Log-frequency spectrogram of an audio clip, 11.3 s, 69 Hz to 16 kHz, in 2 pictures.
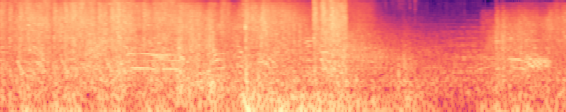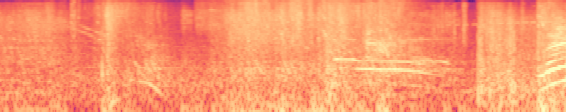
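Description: Missile explosions and gunfire fill a Mass Effect 2 battle against charging Krogan, with rolling booms, bursts of shots and whooshes layered over continuous combat noise and occasional shouted voices, loud and dense throughout.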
